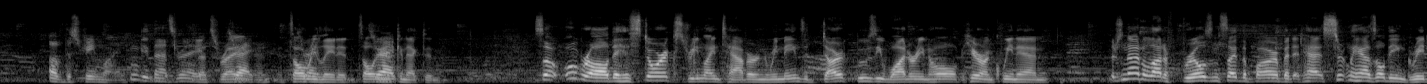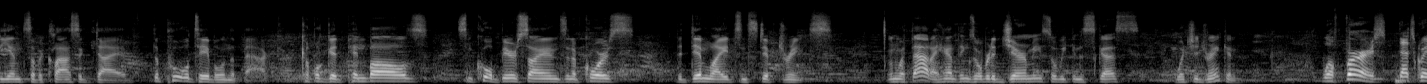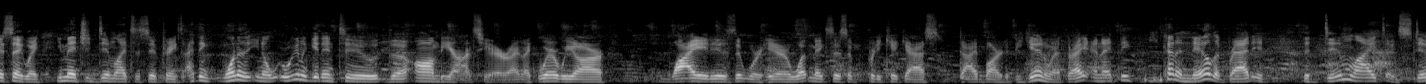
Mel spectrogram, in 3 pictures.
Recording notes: Recorded live in a dark corner of Streamline Tavern in lower Queen Anne.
